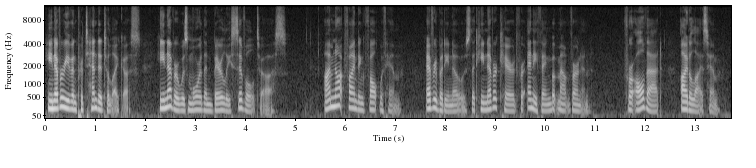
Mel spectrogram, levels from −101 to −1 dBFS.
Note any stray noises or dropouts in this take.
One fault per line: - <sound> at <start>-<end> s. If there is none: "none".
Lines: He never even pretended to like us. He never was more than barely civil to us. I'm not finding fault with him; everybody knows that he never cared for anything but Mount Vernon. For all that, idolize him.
none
